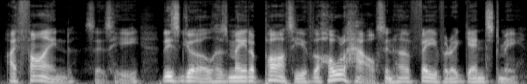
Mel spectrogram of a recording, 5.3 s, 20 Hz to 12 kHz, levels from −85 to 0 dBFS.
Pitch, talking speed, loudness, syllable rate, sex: 95 Hz, 215 wpm, -20 LUFS, 5.0 syllables/s, male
